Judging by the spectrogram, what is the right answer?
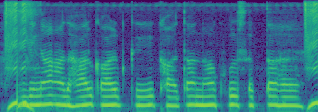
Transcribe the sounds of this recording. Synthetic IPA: bɪnaaːd̪ʱaːɾkaːɾɖkekʰaːt̪anɐkʰʊlsɐkt̪aɦɛː

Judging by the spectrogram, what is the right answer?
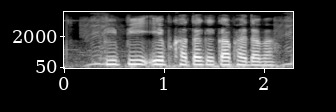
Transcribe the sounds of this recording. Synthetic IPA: pipiepkʰat̪akekapʰaːjd̪abʱa

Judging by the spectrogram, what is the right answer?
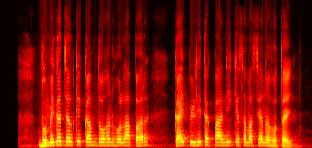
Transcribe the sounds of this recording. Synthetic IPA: bʱumiɡəd͡ʒəlkekəmd̪oɦənɦolapəɾ | kəjpiɽ̤it̪ək̚panikesəməsjanəɦot̪əj

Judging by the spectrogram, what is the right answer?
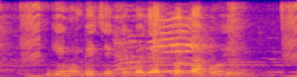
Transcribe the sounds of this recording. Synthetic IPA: ɡeːɦũbeːt͡ʃekebəd͡ʒaːɾpət̪aɦoːiː

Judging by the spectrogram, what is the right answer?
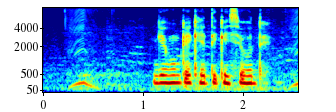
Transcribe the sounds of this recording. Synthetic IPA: ɡeɦũkekʰet̪ikejsiɦot̪e̥

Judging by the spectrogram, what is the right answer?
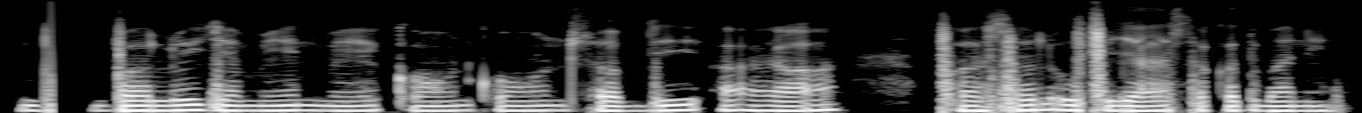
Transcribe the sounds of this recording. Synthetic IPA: bəluid͡ʒəmiːnmẽkɔːnkʰɔːnsəb̚d̪iaja | pʰəsəlʊpd͡ʒaːsəkət̪bəniː

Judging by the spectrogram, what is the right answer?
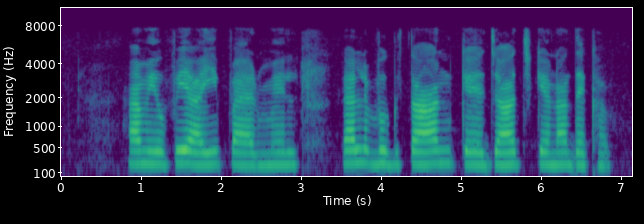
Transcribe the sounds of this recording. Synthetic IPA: həmjuːpiaːipɛɾmɪl | əlbʱʊɡt̪aːnked͡ʒaːt͡ʃkenad̪eːkʰəb

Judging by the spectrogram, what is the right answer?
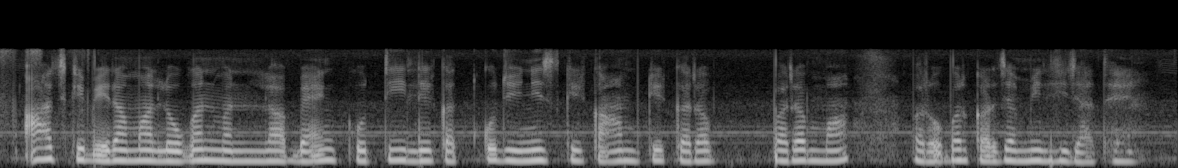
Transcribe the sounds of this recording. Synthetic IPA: a̰ːd͡ʒkebḛːɾamãloːɡənmənlabɛ̃ːŋkːot̪ilekət̪kod͡ʒiːnɪskekaːmkeɾ | bəɾəbmã | bəɾoːbəɾkɐɾd͡ʒamɪlɦid͡ʒaːt̪ɦɛ̃ː

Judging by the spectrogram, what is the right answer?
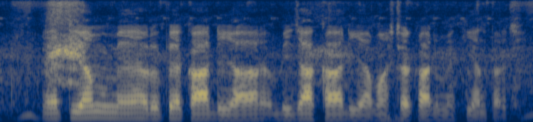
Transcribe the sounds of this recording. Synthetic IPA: eʈijemːẽɾupjekaɾɖjaɾbid͡ʒakaɾɖjamasʈəɾkaɾɖmẽkijə̃nt̪ə̰t͡ʃʰ

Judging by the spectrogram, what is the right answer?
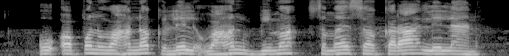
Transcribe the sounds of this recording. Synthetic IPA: oʔəpənʋaɦənəklelʋaɦənbimasəməjsə̃kəɾalelɛn

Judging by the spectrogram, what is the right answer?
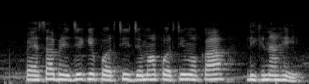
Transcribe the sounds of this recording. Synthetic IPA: pɛsabʱed͡ʑekepəɾt͡ɕid͡ʑəmapəɾt̪iməkalikʰnaɦe

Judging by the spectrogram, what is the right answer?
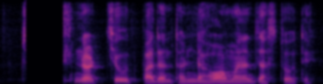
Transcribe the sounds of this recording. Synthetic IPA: t͡ɕ | isnəʈ̚t͡seut̪pad̪ənt̪ʰəɳɖaɦɔʋamanat̪̚d͡zast̪əɦot̪e

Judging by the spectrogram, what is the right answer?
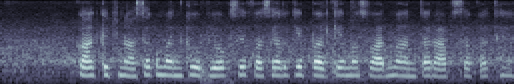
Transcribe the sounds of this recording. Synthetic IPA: kaːkɪt͡ʃnaːsəkmɐnkeʊpjoːɡsefɐsəlkepɐɾkemɐswaːd̪mẽɐ̃nt̪əɾaːpsɐkət̪ɦɛː

